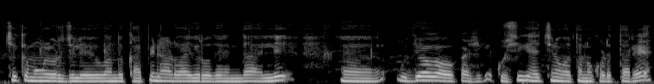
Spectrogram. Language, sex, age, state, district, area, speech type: Kannada, male, 18-30, Karnataka, Chikkamagaluru, rural, spontaneous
